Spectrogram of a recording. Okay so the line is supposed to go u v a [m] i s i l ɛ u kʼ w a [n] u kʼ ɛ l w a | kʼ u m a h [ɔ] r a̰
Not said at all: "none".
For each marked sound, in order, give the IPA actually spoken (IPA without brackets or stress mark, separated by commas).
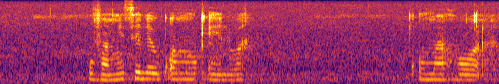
m, m, ɔː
